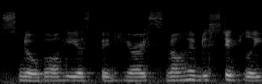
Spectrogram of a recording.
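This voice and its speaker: Putting on a character voice, a woman booms at medium pitch with monotone, flat intonation and a moderate pace over clear background noise. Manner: terrible, menacing, booming.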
